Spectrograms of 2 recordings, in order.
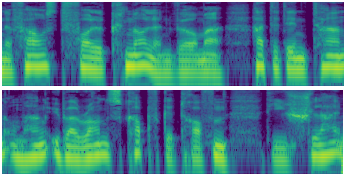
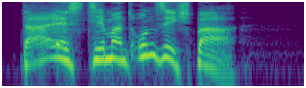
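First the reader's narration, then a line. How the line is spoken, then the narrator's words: Masked man calling. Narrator (German): rief ein maskierter Todesser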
